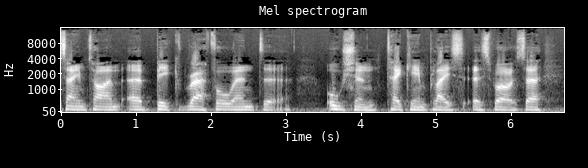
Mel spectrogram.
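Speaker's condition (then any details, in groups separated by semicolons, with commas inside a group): Motor neurone disease; balance problems and falls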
